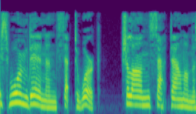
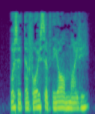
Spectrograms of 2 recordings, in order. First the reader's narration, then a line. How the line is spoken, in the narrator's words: Vatha asked in a whisper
